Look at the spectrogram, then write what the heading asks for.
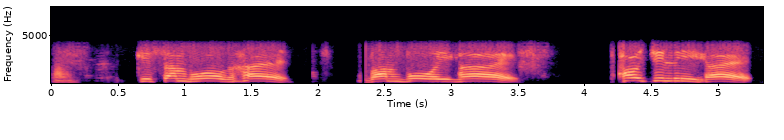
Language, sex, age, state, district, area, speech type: Maithili, female, 60+, Bihar, Muzaffarpur, rural, conversation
